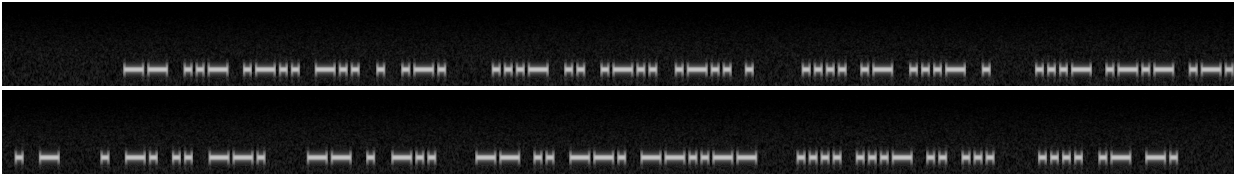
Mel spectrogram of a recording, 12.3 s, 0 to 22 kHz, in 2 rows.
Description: Morse code (with Danish letters), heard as a keyed tone, hand-sent with a paddle, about 40 wpm, 800 Hz. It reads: MULDER VILLE HAVE VÆRET ENIG MED MIG, HVIS HAN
